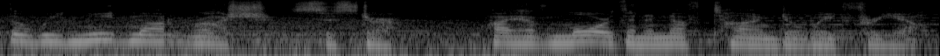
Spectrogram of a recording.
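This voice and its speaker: An actor voicing a grave, resolute young warrior prince in a video game, speaking in a measured, formal way. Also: male voice, on the high side, close to an everyday voice. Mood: calm, solemn. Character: solemn young warrior prince, long-lost brother, resolute and weary. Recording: game music behind the voice.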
